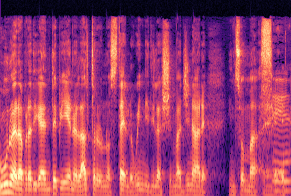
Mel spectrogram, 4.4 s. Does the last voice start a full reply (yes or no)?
no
